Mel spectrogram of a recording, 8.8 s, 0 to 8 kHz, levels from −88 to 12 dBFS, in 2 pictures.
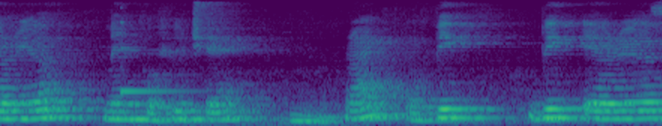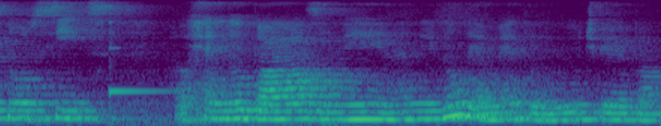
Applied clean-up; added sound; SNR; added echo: none; Marimba, xylophone; 17 dB; reverberation time 1.0 s.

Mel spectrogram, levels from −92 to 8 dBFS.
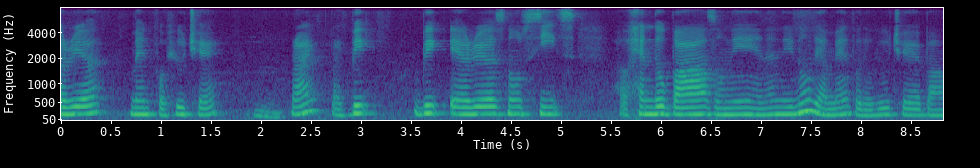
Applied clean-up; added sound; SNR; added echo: none; none; none; none.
